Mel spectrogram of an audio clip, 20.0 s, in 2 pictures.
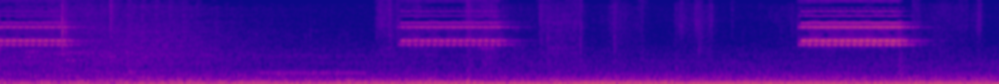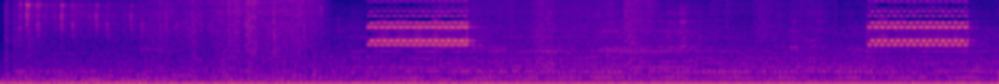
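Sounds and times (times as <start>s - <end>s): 
steady low rumble: 0.0s - 19.9s
phone ringing: 13.7s - 14.8s, 18.7s - 19.7s.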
